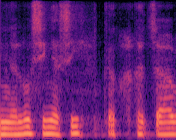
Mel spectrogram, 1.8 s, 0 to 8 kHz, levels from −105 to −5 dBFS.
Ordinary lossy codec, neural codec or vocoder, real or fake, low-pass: none; codec, 16 kHz, 0.9 kbps, LongCat-Audio-Codec; fake; none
